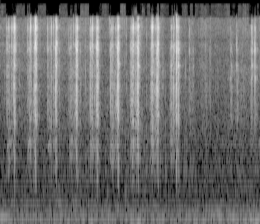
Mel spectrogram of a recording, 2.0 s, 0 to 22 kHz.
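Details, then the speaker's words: Old PCV valve removed from a 2000 Saturn SL2 and shaken by hand gives a dull rattle; a new free-moving valve, heard here, gives a crisp, sharp clicking rattle of about seven clicks a second. "And you can tell, you see how it's a dull rattle as opposed to the more crisper."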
